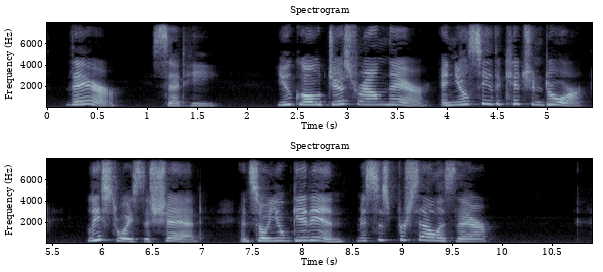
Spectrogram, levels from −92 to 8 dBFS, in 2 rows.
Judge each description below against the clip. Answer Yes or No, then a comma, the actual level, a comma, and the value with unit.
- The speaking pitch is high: Yes, very high, 275 Hz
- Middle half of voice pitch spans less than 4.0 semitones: No, wide, 5.4 semitones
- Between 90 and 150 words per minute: Yes, average, 145 wpm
